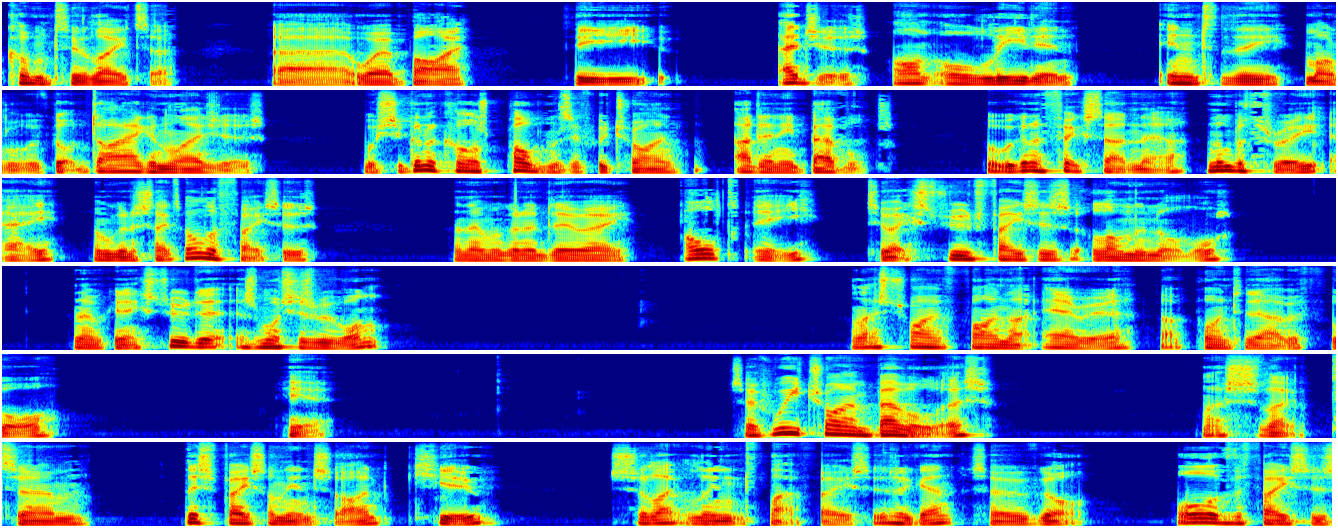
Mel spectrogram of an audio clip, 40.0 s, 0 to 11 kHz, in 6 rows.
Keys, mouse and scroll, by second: 8.9-10.9 middle drag, 11.3 ctrl+middle click, 11.7 ctrl+middle click, 12.5 ctrl+middle click, 12.6 Tab, 12.9 3, 13.2 a, 14.0 ctrl+middle click, 14.3 ctrl+click, 15.0 click, 15.7 ctrl+click, 16.9 alt+e, 23.5 middle click, 24.7 ctrl+middle click, 25.2 shift+middle click, 26.4 middle click, 27.4 middle click, 28.2 ctrl+middle click, 29.3 shift+middle click, 29.8 ctrl+middle click, 30.5 middle click, 31.2 ctrl+middle click, 31.6 middle click, 35.4 q, 39.2-40.0 middle drag.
